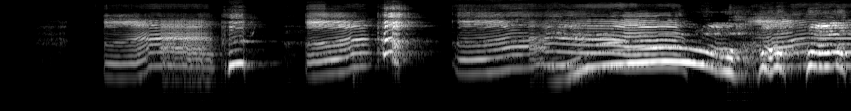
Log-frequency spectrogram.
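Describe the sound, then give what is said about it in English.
A woman's voice imitates an infant crying in three wailing bursts, the last long and drawn out, with rising and falling pitch. “When the lechuza finds her target, she will perch in a location where she can't easily be seen, where she will either whistle a strange tune or mock the sound of an infant crying.”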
